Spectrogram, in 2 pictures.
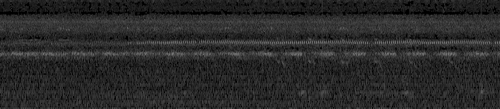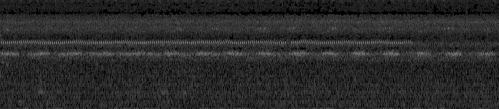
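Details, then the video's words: Crickets chirp in the evening around a deck lit with decoration lights, a chihuahua puppy resting there; rhythmic chirps roughly twice per second layered on an unbroken shrill trill, faint low background noise. "Cricket Sounds"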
